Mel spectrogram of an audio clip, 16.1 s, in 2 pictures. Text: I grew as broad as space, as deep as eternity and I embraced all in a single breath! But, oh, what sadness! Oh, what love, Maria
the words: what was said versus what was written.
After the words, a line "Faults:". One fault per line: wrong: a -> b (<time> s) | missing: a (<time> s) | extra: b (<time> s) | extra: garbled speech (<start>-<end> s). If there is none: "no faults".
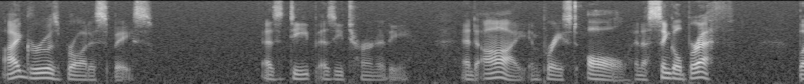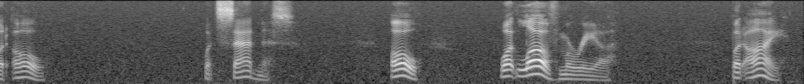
I grew as broad as space, as deep as eternity and I embraced all in a single breath! But, oh, what sadness! Oh, what love, Maria But I
Faults:
extra: But I (15.4 s)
